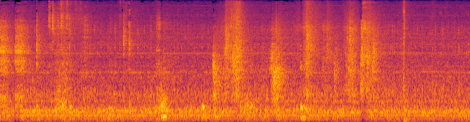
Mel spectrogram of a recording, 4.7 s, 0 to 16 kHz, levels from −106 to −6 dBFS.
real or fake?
real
